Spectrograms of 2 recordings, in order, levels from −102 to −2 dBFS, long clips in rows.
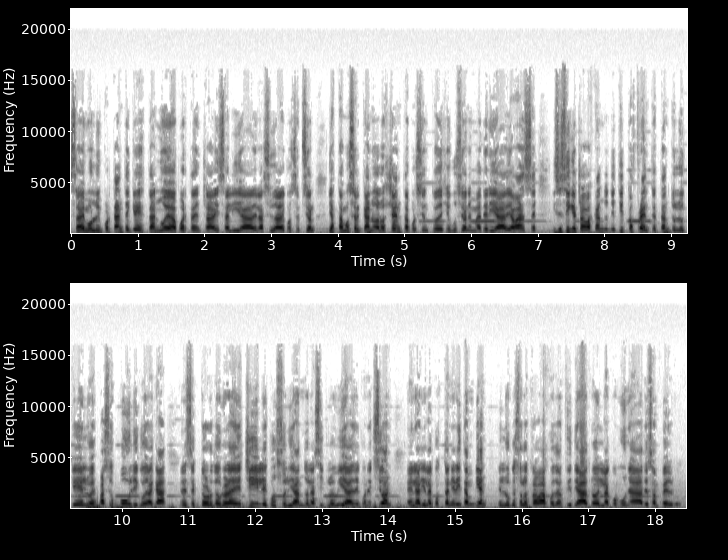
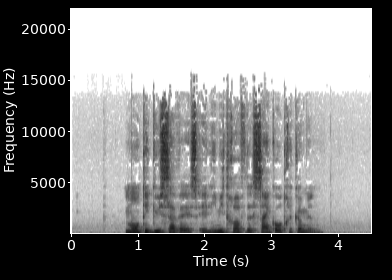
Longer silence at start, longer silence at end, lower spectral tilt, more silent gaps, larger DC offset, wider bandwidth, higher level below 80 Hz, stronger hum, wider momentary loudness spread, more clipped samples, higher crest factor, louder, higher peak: second, 0 s vs 0.8 s; second, 0.1 s vs 0.7 s; about the same, -4.5 dB/octave vs -4.5 dB/octave; neither; neither; about the same, 14.5 kHz vs 15 kHz; first, -40 dBFS vs -46 dBFS; neither; about the same, 9 LU vs 9 LU; neither; about the same, 16 dB vs 18 dB; about the same, -17 LUFS vs -17 LUFS; about the same, 0 dBFS vs 0 dBFS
